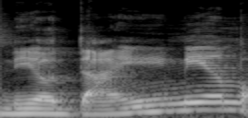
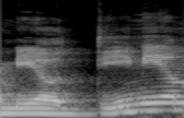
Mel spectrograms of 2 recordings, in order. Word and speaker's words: neodymium: at is that nd which is neodymium or neodymium i've heard it pronounced both ways and that's the rare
